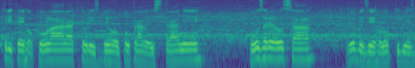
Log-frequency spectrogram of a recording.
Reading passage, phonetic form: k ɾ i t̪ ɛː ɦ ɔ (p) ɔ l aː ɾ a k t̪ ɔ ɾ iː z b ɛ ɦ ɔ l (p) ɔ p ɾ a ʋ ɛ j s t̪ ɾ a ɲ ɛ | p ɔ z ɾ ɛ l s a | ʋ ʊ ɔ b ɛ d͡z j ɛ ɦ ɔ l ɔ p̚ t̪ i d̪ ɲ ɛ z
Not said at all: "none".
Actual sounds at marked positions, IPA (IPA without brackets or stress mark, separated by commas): k, p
